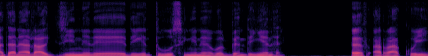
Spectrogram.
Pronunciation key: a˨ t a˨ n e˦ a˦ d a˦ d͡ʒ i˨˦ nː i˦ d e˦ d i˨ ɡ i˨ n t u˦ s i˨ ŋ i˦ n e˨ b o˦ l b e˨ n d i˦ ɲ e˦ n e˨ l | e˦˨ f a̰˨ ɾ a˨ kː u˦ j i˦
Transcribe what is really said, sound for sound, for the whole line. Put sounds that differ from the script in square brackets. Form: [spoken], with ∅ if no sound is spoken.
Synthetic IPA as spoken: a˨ t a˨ n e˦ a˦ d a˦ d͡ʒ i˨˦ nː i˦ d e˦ d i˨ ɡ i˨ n t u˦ s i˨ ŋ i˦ n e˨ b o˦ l b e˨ n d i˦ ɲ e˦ n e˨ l | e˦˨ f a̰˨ ɾ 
